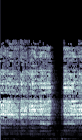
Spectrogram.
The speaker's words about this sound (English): Is that a shredder? That's a dot matrix printer from the old days. Oh, very good, yeah. Kind of a contemporary to the dial-up internet, if memory serves.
